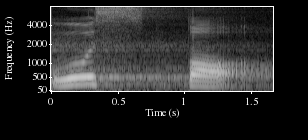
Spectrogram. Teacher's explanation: Kemudian wus ini ada sin ya, dia sifatnya adalah sofir, jadi desis anginnya itu lebih jelas dan bacaannya ditipiskan wusto ya. Kemudian to ini dibaca panjang 2 harokat karena ada harokat tegak berdiri di atas huruf to, ini dinamakan dengan mad tabi'i muqaddar.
